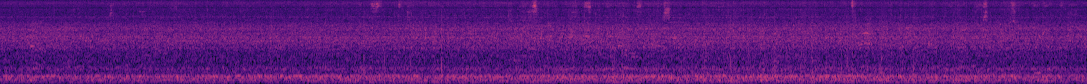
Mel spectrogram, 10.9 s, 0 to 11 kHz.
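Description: Steady low-pitched engine and airflow noise inside the cabin of a Boeing 737 on final approach, flaps extended.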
